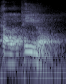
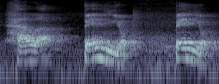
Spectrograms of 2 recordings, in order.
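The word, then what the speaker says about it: jalapeño: But let me stress, it's not jalapeno, okay? It's not jalapeno. It's jalapeno.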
